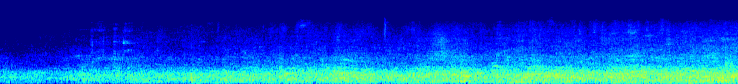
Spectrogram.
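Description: A crowd of men and women murmurs and chatters in a large echoing hall.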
